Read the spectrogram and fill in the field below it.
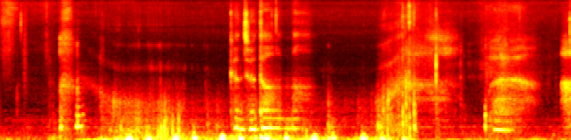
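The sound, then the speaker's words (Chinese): An older man's deep heartbeat thumps in a steady rhythm, muffled and bass-heavy, while a soft voice whispers over it. “大叔的心跳声，咚咚咚的，好响呢。你听，我的心跳也快了呢。”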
